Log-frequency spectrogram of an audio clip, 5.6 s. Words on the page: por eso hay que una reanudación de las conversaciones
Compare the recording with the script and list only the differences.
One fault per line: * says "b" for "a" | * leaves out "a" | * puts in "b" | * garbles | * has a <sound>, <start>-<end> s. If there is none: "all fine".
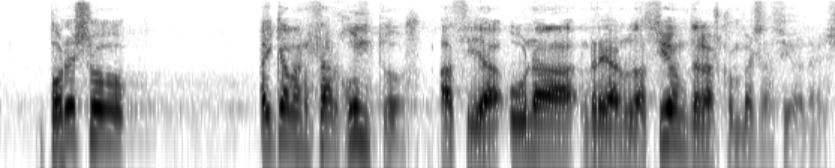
* puts in "avanzar juntos hacia"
